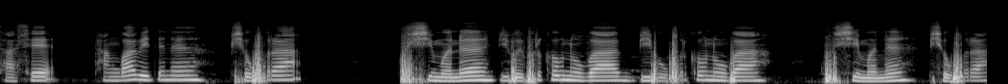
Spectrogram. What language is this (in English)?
Bodo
